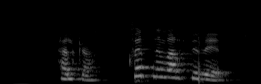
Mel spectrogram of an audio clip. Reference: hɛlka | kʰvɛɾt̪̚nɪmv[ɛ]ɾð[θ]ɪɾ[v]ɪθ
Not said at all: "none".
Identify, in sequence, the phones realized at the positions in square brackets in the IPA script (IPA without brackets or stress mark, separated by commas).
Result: a, θ, v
